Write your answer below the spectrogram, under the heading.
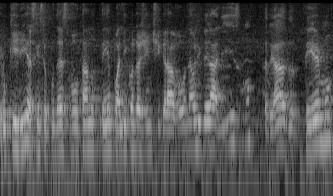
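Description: With noticeable noise behind him, a man's fairly high voice keeps a moderate pace and fairly even intonation. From Porto Alegre, southern Brazil, then São Paulo from 15. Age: 40s. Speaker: punk/hardcore musician. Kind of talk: casual interview.

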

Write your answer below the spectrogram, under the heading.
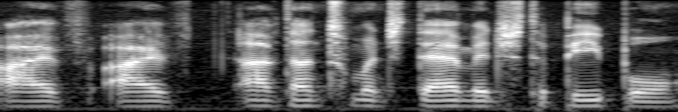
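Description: This man has a fairly low pitch and a bright, sharp tone with vocal fry. He talks at a fairly slow pace. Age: 20s. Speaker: podcast host. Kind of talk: casual chat.

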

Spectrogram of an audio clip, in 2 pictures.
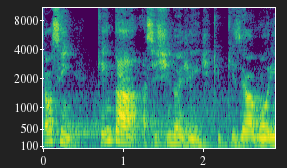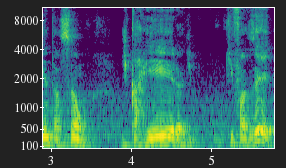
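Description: Noticeable background noise and audible room echo surround a man whose fairly high voice moves at a moderate pace. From São Paulo, Brazil. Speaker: computer engineer. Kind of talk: podcast interview.

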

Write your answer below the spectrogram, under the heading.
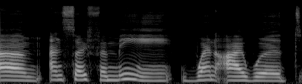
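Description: A woman with a British accent speaks at a medium pitch in a dry, close recording with no echo, very clean and with a silent background. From England. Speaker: podcast host. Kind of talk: personal monologue. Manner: halting.

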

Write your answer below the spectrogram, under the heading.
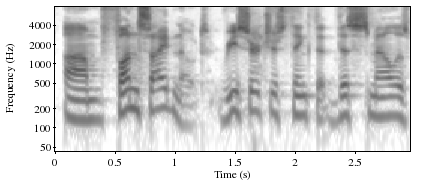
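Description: Heard in a very clean recording with a silent background, a man with a normal speaking voice talks at a moderate pace in a fairly high pitch with ordinary pitch variation. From Michigan, US. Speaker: podcast co-host. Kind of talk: casual chat. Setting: studio.

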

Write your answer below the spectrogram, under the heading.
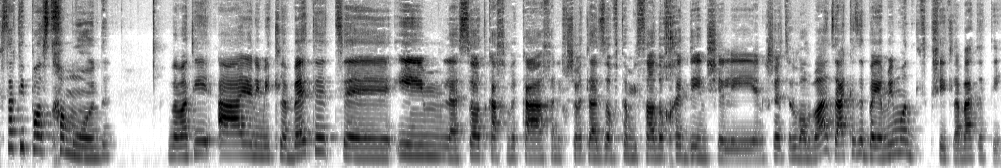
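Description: The recording is very clean with a silent background. A woman at a medium pitch speaks at a moderate pace with ordinary pitch variation. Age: 30s. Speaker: English teacher and entrepreneur. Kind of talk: casual interview. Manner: animated.

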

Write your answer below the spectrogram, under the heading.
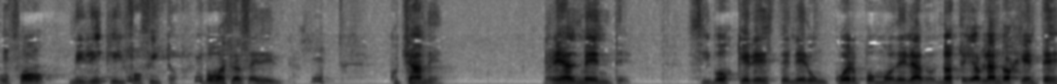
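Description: A man speaks at a fairly slow pace, leaving long, frequent pauses. His fairly high, somewhat breathy voice has lively intonation. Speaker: preacher. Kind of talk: sermon.

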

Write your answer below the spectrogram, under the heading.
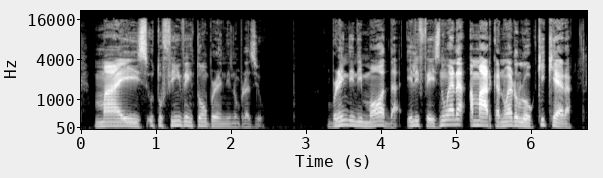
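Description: With a plain, everyday voice, a man talks at a fairly quick pace, medium pitch, and ordinary pitch variation on a very clean recording with a silent background. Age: 50s. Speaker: business executive and entrepreneur. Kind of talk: interview.

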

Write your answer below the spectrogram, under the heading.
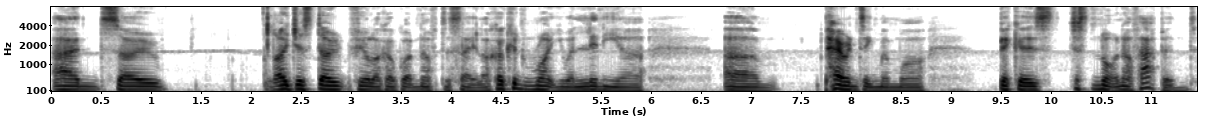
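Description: A man with a London accent at a fairly slow pace and medium pitch, with long, frequent pauses and ordinary pitch variation, on a very clean recording with a silent background. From London, England. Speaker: author. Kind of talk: interview. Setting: podcast interview. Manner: casual, filler-heavy.

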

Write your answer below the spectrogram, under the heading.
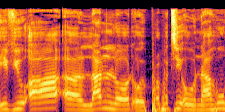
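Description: Noticeable background noise runs underneath. The speech moves at a moderate pace. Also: man. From Ghana. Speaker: LGBTQ activist. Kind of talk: live panel discussion.

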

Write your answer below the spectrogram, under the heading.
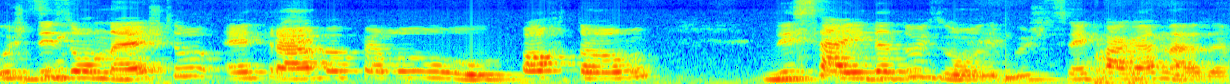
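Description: Noticeable background noise and audible room echo surround this speaker. A woman talks at a high pitch with lively intonation. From Brazil, Recife (Pernambuco). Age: 20s. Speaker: photographer and podcast co-host. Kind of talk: casual chat.

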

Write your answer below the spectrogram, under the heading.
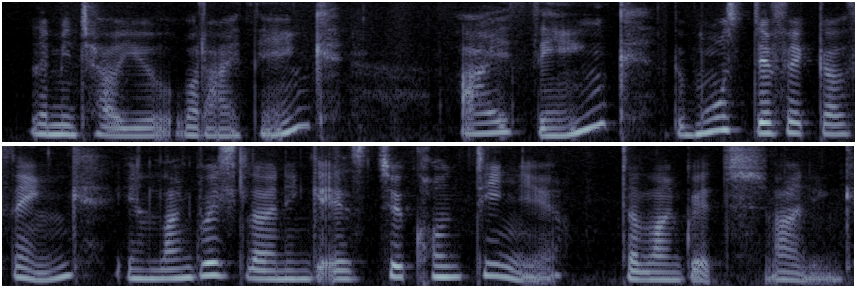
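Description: At a fairly slow pace, a woman with a dark, mellow tone and medium pitch speaks with lively intonation, recorded very cleanly against a silent background with dry, close sound and no echo. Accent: Japanese. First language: Japanese. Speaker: language learning advisor and English coach. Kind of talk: podcast monologue.

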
